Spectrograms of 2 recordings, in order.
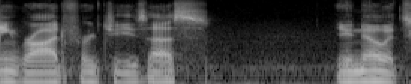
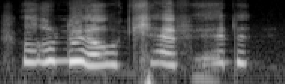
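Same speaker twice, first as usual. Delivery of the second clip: high, loud mock sad wail. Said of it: "that guy's getting really sad".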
